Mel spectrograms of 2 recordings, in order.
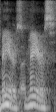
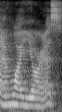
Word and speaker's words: Mayers: It's Meyers. Yeah. That's cool. It's spelled M-Y-E-R-S or M-A-Y? M-A-Y. Okay, yeah, no. Yeah. Like everybody says Myers, but it's actually Meyers.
